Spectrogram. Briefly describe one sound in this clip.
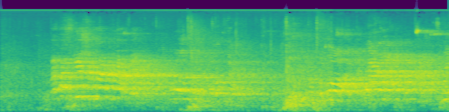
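Men shout across a large echoing hall.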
